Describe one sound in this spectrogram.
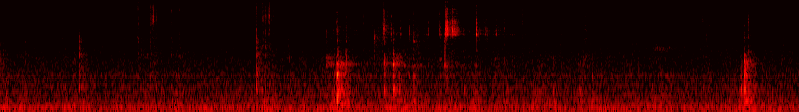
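Small plastic pieces click against a wooden table.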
